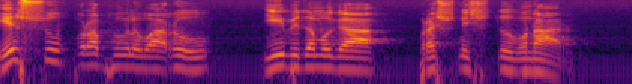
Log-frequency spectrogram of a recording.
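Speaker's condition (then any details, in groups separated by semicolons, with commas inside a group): No condition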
